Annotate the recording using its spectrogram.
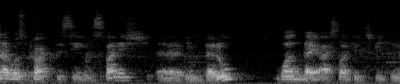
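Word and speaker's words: perro: RS together inside the word is going to pronounce this Double R so the word for but in Spanish is per p e r o and the word for dog is per p e r r o per so that's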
